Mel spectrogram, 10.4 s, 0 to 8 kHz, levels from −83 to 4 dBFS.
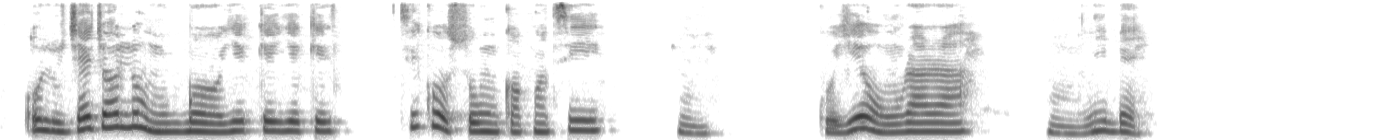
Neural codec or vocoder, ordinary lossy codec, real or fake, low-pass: none; none; real; 7.2 kHz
